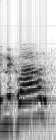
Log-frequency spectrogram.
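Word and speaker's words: MacLeod: name like mine see McLeod sounds like Club that's spelled m-a-c-l-e-od well this is Bantry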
